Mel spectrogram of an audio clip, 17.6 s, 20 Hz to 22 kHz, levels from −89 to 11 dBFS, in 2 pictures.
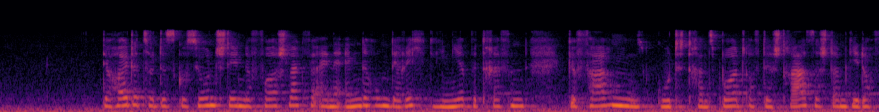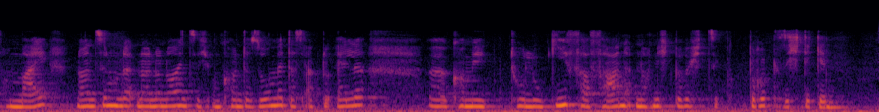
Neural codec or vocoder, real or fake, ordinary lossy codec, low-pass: none; real; none; 7.2 kHz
